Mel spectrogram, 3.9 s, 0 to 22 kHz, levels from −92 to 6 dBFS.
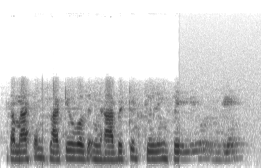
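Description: At 2.68 s the speech abruptly turns hollow and roomy, losing bass and dropping by about 10 dB, with more room noise beneath it, about 25 dB below the speech, until the end. This is likely a switch to a distant microphone after the close microphone's signal dropped out.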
